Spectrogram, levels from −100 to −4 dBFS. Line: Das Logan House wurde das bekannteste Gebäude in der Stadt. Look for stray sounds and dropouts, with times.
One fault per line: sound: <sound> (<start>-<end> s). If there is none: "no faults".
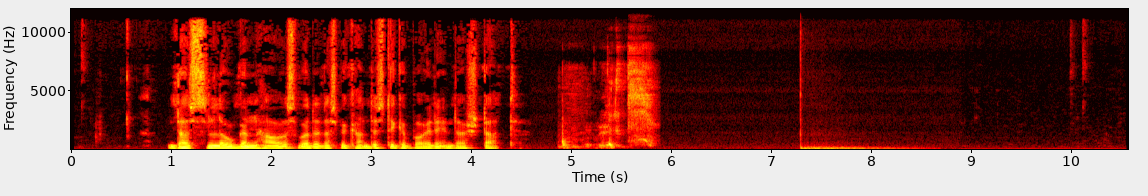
sound: sneeze (4.9-5.9 s)
sound: thud (7.3-8.7 s)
